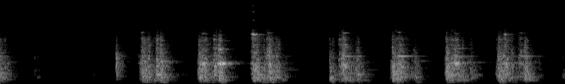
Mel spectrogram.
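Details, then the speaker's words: Qualcast mower with Tecumseh engine, cutting cylinder turned by hand after adjusting blades: rough scraping bursts about twice a second as the reel grates on the bottom blade. "Take it a couple of turns on that side, and you will start to hear it grate. So it's now catching. I think it's catching on that side."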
